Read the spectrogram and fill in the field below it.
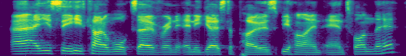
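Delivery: ordinary talk, nothing marked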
